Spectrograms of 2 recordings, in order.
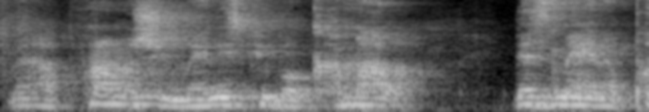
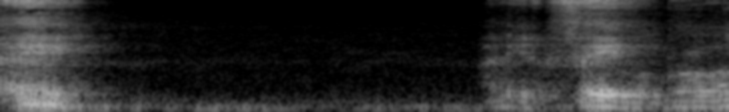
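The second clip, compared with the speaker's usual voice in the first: low secretive near-whisper, much softer; hushed whisper; 4 semitones lower, 12 dB quieter than usual. Retold or imitated. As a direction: lean in and keep it secret. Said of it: "why you talking like that".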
